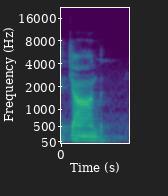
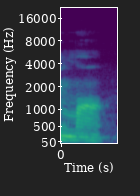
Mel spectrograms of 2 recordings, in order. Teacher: उच्चारण करते समय हम नाक और मुख से समान दबाव के साथ बाहर निकालते हैं। · अनुनासिक में नाक और मुख दोनों से जो हवा है वो बाहर निकलती है।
